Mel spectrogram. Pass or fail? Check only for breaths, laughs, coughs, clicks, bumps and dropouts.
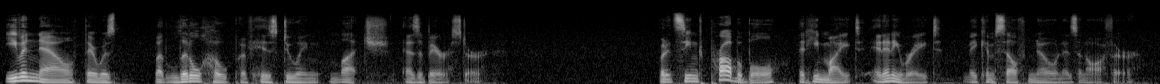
pass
